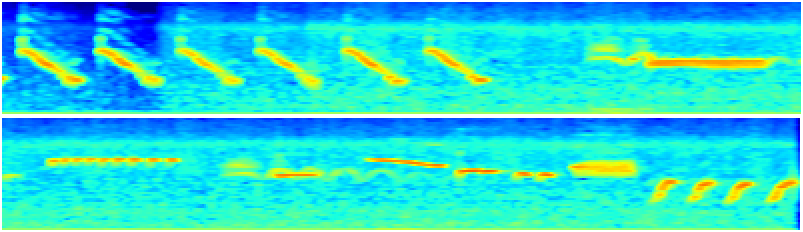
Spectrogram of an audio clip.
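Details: Javan pied starling song meant to coax a bird that stopped singing: five sharply falling whistles in a row, then a harsh wavering phrase, a fast trill, and quick falling chips, with a continuous water hiss.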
